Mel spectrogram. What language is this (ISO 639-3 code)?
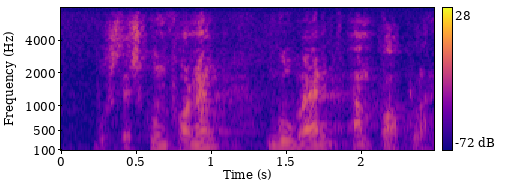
cat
